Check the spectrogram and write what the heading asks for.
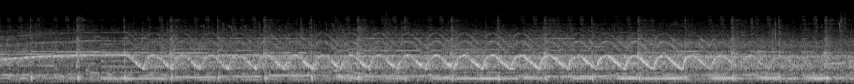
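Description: An emergency vehicle's electronic siren: a slow wail rising at the start, then switching about a second in to a fast yelp, sweeping up and down about two and a half times a second, heard over music.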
